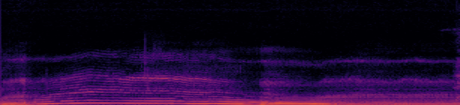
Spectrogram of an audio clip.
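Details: Pet cat meeting his little brother for the first time, uttering a long low moaning yowl that swells, then drops into a lower drawn-out wavering moan, in a quiet room.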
